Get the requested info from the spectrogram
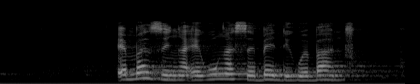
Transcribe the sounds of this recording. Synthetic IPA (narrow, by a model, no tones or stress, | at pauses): ɛmaziŋaek̬uŋasɛɓendʱʼik̬wɛɓaːntʼu̥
